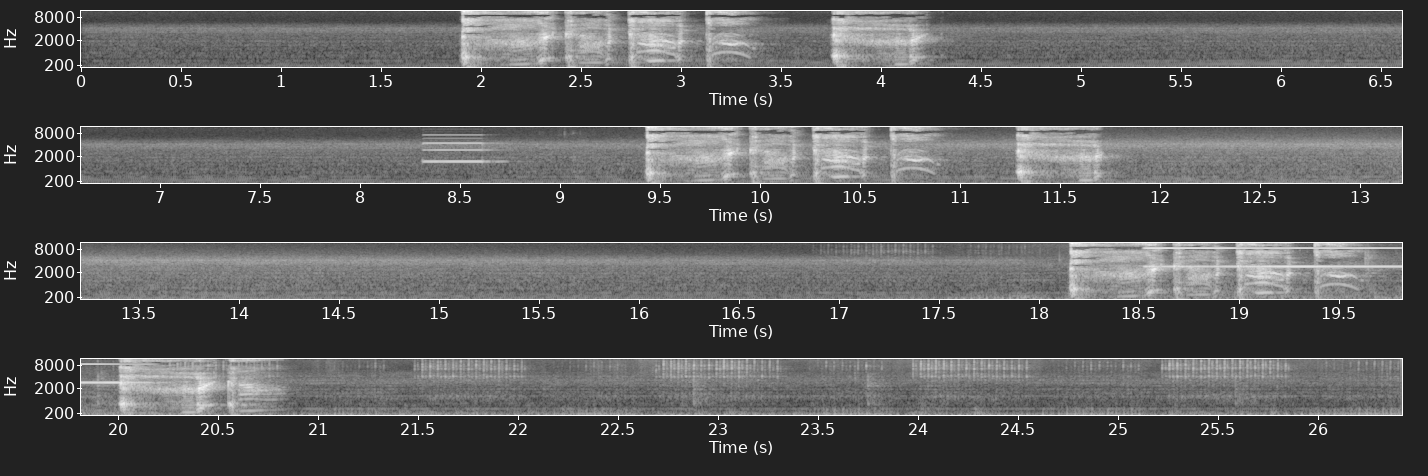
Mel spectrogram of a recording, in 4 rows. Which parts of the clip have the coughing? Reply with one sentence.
You can hear the coughing from 1.9 to 4.2 s, from 9.4 to 11.8 s and from 18.1 to 20.9 s.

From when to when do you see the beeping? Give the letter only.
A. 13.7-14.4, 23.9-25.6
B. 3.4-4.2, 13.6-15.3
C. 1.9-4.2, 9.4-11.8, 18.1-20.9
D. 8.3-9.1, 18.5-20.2
D.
